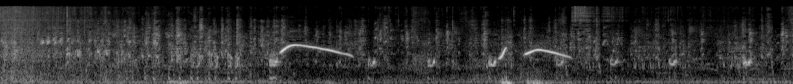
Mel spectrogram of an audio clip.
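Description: Caged birds calling: short peeps repeating about every half second, and two clear whistles that rise and then fall in pitch, about three and five seconds in. A couple of low thumps are also heard.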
